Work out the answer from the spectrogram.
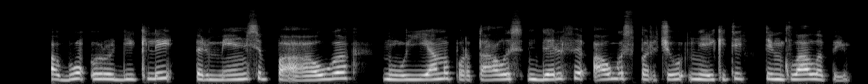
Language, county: Lithuanian, Panevėžys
